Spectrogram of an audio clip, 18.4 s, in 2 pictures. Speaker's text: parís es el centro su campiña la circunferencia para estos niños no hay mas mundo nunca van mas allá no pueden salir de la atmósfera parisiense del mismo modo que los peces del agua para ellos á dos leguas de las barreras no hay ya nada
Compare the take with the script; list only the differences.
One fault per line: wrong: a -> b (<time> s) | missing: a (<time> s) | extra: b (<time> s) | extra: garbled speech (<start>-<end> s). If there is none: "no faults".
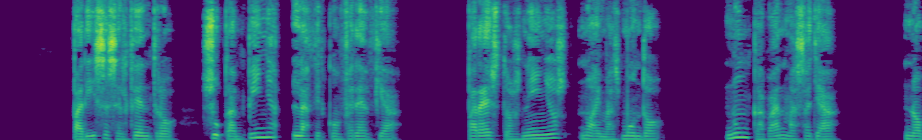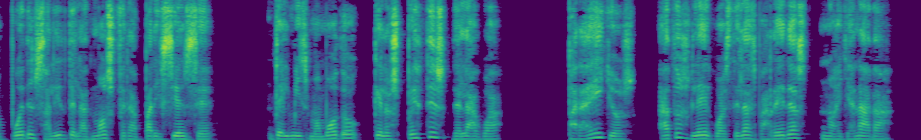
no faults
